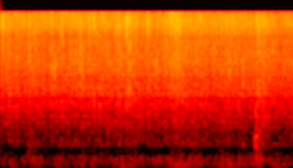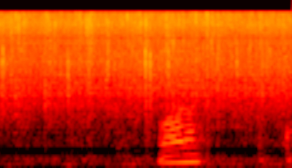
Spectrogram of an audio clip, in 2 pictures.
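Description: Rice cooking in a pan gives off a soft, steady sizzle that stays faint throughout. Near the end a brief word of speech rises over it.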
